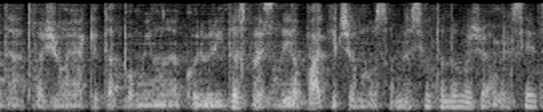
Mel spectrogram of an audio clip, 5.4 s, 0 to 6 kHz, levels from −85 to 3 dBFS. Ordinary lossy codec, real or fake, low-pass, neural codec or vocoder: MP3, 48 kbps; fake; 5.4 kHz; vocoder, 22.05 kHz, 80 mel bands, HiFi-GAN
